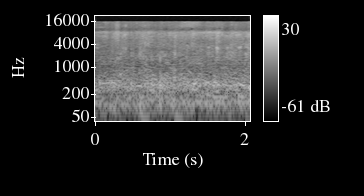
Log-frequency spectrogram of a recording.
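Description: Steady low rumbling noise on a handheld phone's microphone, mixed with indistinct voices of a crowd standing in the street.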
